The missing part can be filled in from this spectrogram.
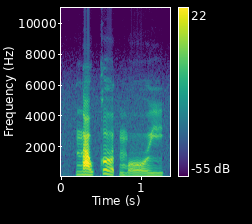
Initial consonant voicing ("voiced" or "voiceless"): voiced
